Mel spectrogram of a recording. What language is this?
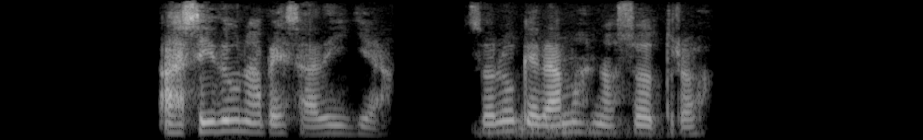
Spanish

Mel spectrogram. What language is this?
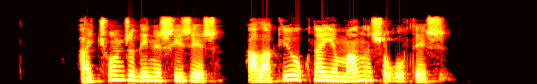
Mari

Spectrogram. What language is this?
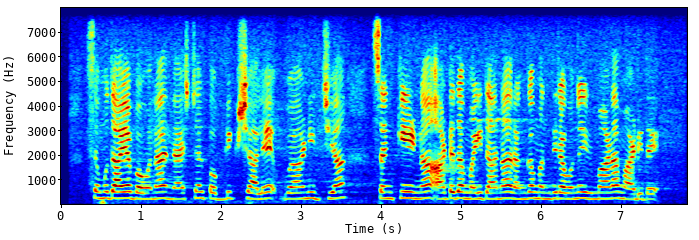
Kannada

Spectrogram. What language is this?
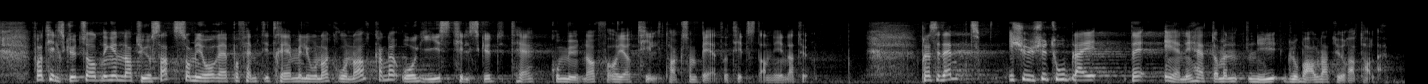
Norwegian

